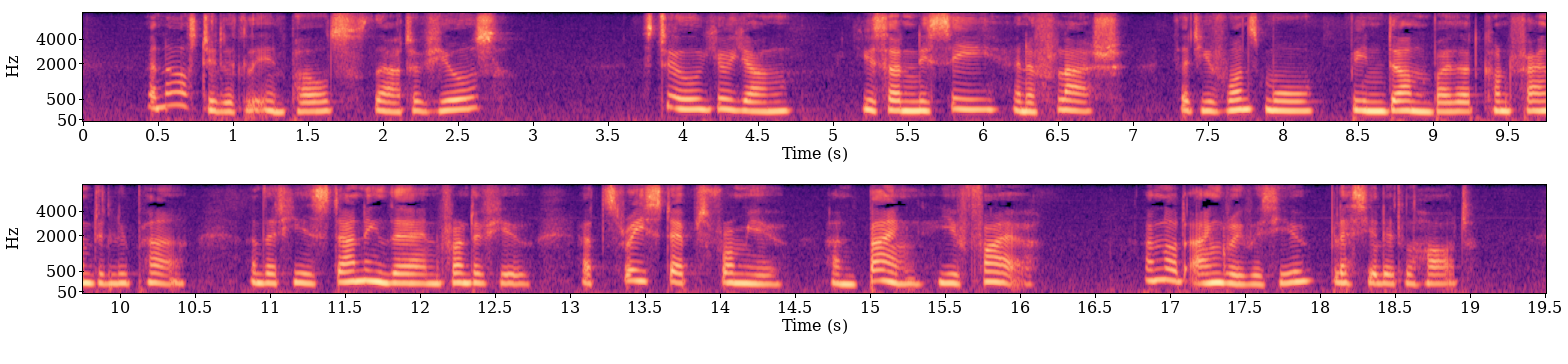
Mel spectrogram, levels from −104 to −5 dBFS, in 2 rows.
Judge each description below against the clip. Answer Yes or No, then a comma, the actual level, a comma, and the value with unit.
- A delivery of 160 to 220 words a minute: No, average, 150 wpm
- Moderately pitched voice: No, high, 220 Hz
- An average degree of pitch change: No, narrow, 2.3 semitones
